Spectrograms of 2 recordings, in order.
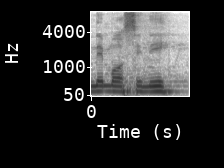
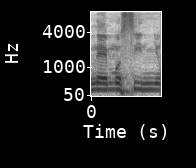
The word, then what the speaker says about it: Mnemosyne: Anyway, this is a song about, well, recently nalaman namin na ang tamang pronunciation pala ng kanta namin ay Nemosyne. Oh, ganun, Nemosyne. Nemosyne. Pero Nemosyne yung basa namin.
